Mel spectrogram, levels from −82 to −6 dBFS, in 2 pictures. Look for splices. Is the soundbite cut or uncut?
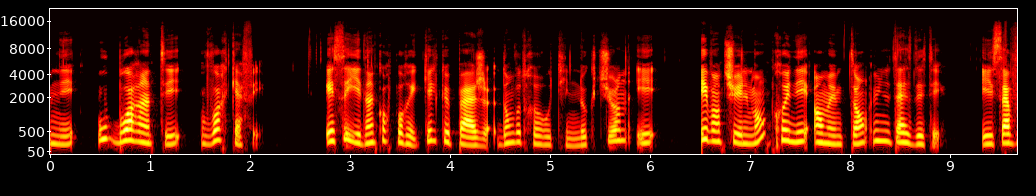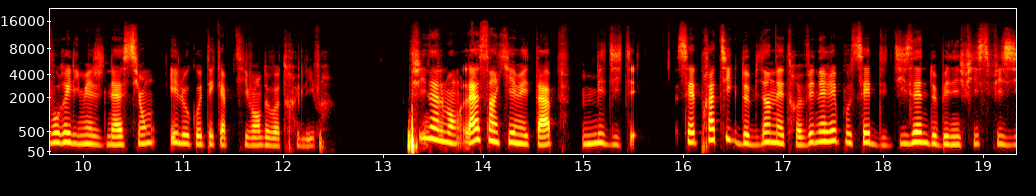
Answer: uncut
